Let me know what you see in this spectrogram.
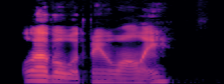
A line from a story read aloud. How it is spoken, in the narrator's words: Artemis says flatly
